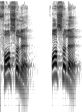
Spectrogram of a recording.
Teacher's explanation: لام کو ہلا دیتے ہیں، آواز آتی ہے فصل، فصل، قلقلہ کر دیتے ہیں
